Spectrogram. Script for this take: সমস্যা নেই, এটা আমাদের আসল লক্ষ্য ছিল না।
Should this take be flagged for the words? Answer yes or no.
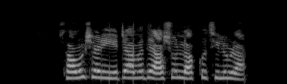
no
